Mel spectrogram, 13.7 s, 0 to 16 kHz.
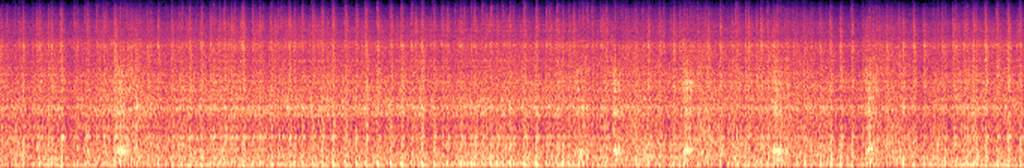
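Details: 1979 John Deere Cyclone 340 two-stroke snowmobile after carb cleaning: ticking over evenly with steady, slightly fast rattle, no stumbles or misses; air box still off. Normal idle.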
